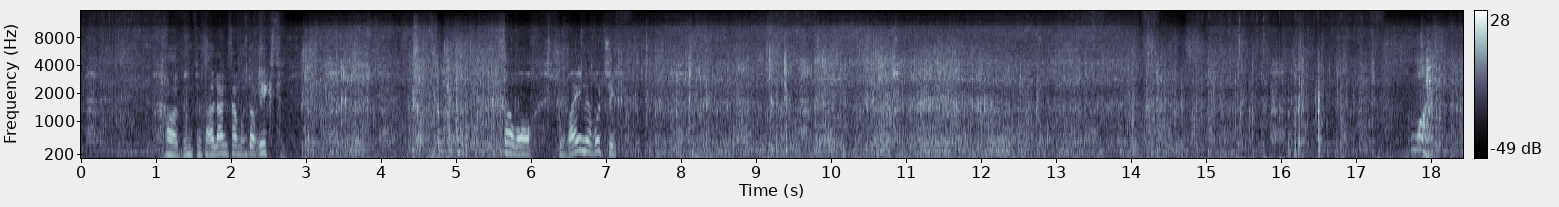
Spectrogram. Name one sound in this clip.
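Bicycle tyres roll and crunch over dirt and dry leaves.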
